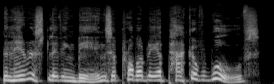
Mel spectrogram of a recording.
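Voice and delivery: high, dramatic self-talk; dramatic exclamation. A narrator's reading. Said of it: "he exclaimed dramatically to himself".

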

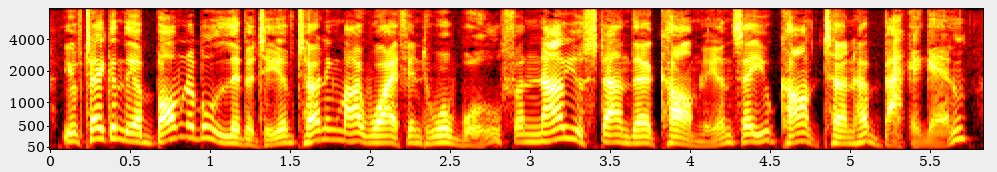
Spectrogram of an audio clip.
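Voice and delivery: loud, high indignant tirade; outraged shouting. A narrator's reading. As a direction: berate him as an outraged husband. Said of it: "shouted Colonel Hampton".

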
